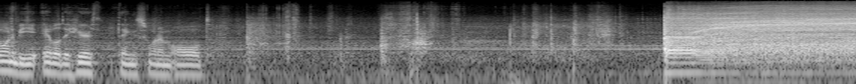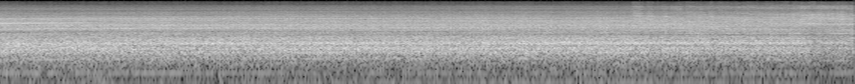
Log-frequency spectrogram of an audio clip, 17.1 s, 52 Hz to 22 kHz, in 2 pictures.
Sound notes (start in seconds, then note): 6.7 saw buzzing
